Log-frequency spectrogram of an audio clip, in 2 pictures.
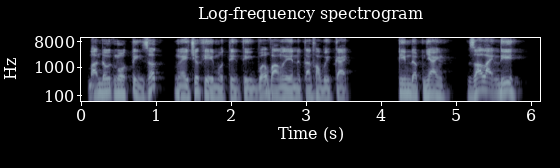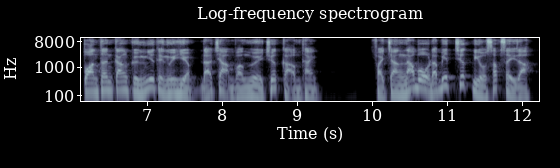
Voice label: narration; Vi Sao Nao Bo Danh Thuc Ban Truoc Nguy Hiem; StickerMan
